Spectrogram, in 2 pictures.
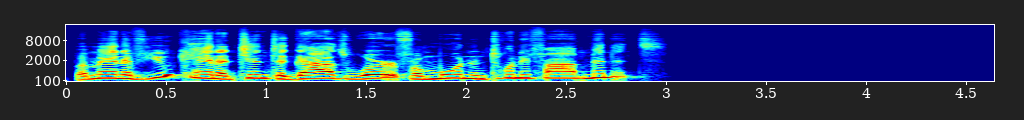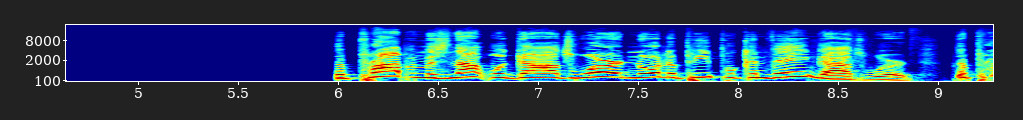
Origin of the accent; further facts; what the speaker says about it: Louisiana, United States; He then moved to my home state, Go Tigers, to Louisiana State University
